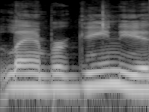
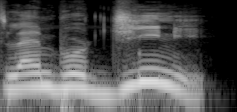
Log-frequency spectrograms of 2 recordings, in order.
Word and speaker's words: Lamborghini: And it's not Lamborghini, it's Lamborghini.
